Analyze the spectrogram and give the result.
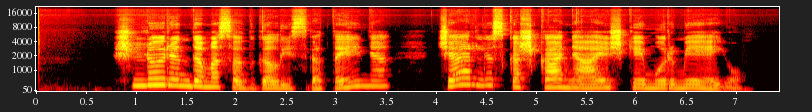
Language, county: Lithuanian, Marijampolė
